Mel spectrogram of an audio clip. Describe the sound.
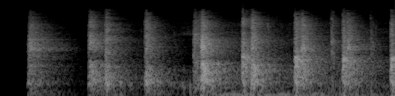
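Audience handclaps after a sung song, eight sharp, separate claps in a slow, even rhythm about a quarter second apart, heard alone without talk.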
